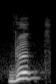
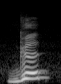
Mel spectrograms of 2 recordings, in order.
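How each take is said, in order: The two takes are said the same way.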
